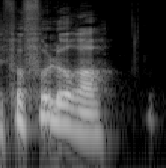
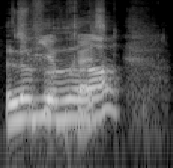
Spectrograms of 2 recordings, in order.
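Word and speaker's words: Lophophora: C'est Fofolora. – Presque. – Fallout Boy. C'est... non plus. Lofofora. Lofofora, yes.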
